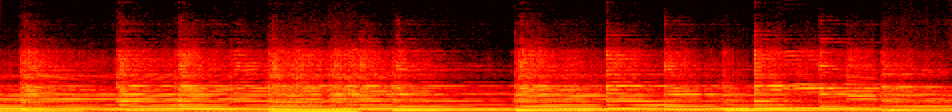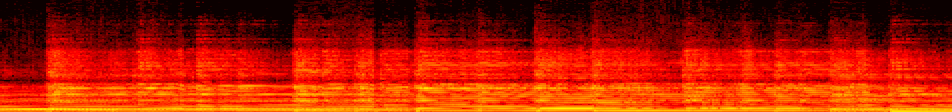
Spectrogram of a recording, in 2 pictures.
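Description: Opening of an emo revival rock song: guitar-led instrumental music with ringing notes and chords changing every couple of seconds, without vocals.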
